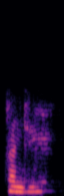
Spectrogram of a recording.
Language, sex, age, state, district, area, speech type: Punjabi, female, 18-30, Punjab, Bathinda, rural, conversation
